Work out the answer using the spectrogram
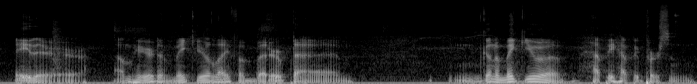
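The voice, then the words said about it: Upbeat motivational speaker voice. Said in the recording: “do a good impression of ... I should be like a motivational speaker”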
